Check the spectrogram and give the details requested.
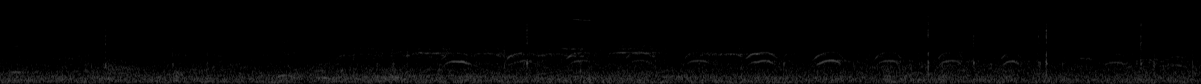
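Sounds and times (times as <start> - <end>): light clicks: 9.2 - 10.8.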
